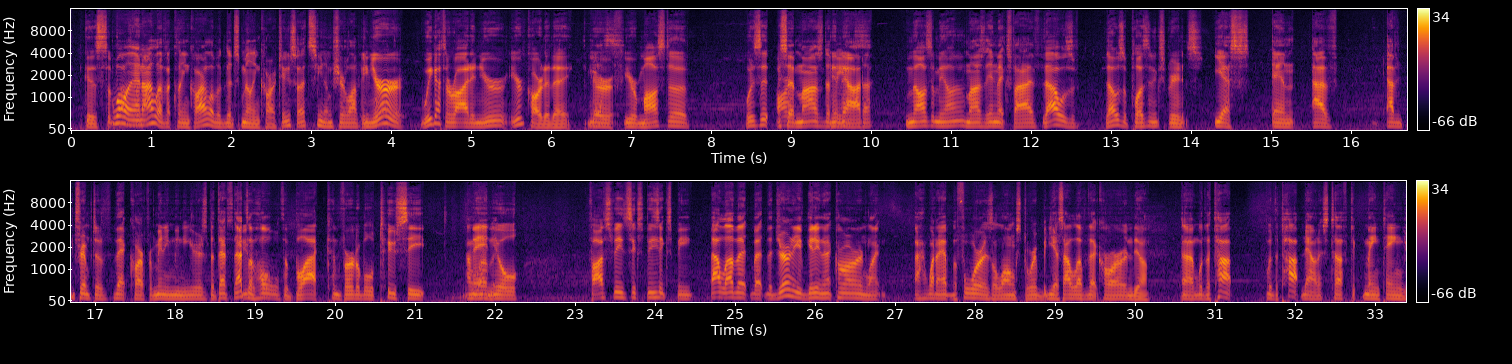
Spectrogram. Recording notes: Today, we're recording lake-side among the turtles and the birds—along with a friendly heron fishing for an afternoon snack—and never mind a swarm of buzzards to greet me as I enter his neighborhood.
